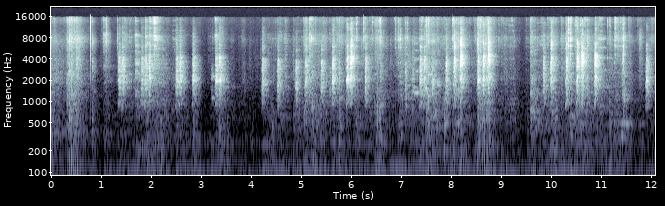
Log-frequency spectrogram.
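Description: Small cage birds chirping, many short high-pitched calls overlapping in a quick, irregular chatter.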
